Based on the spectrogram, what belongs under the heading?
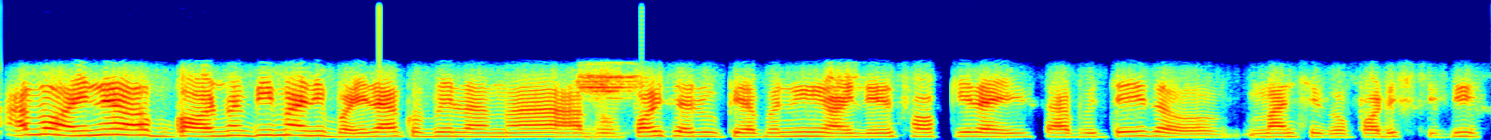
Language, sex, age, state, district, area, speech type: Nepali, female, 18-30, West Bengal, Darjeeling, rural, conversation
